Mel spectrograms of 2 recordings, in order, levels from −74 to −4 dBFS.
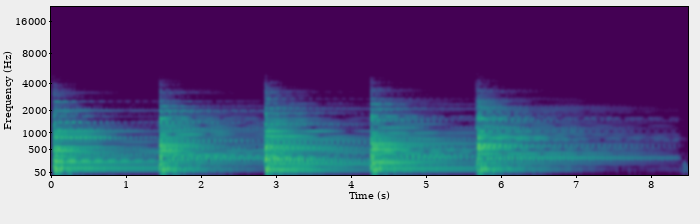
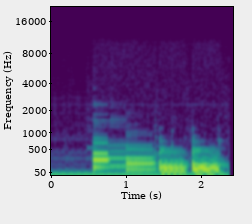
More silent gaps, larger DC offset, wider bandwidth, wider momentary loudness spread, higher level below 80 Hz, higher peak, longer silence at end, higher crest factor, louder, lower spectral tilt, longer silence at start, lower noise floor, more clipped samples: neither; second, under 0.1% vs 3%; second, 5.2 kHz vs 11 kHz; first, 17 LU vs 3 LU; second, -48 dBFS vs -28 dBFS; second, -10 dBFS vs -6 dBFS; about the same, 0.15 s vs 0.05 s; about the same, 18 dB vs 14 dB; second, -29 LUFS vs -20 LUFS; about the same, -10 dB/octave vs -10 dB/octave; second, 0 s vs 0.55 s; about the same, -50 dBFS vs -48 dBFS; neither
